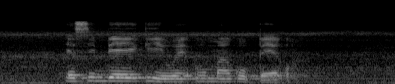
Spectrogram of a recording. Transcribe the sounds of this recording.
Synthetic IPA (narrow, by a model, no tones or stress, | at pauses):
esiɓek̬iwɛʔumak̬ub̥ʱɛːk̬wɔ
